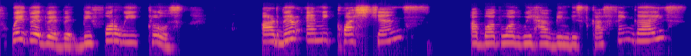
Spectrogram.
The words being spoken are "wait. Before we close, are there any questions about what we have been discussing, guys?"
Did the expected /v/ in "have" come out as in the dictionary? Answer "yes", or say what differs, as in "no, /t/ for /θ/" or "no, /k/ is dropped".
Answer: yes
